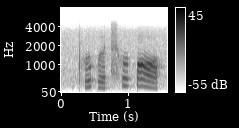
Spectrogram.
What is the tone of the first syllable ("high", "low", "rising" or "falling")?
rising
